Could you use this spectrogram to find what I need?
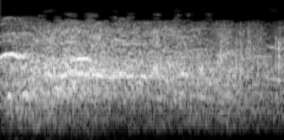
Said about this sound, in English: Here comes halfback Hope running out of the field. The crowd sees him. Just listen to those screams.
